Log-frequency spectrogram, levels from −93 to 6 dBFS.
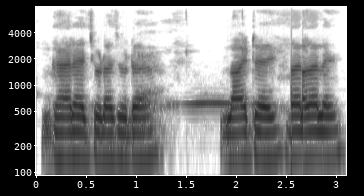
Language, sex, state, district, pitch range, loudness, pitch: Hindi, male, Jharkhand, Sahebganj, 140-155 Hz, -15 LUFS, 145 Hz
